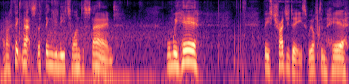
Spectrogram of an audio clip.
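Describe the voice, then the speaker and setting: A man's voice: mid-range voice, animated, measured pace, darkish tone. Earnest man vlogging outdoors. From United Kingdom. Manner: earnest, emphatic, repeats phrases. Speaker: empowerment coach. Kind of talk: walking vlog monologue. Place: outdoors in woods. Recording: faint outdoor noise.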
